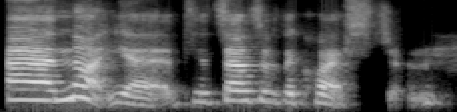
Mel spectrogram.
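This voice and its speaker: Woman acting old Sicilian guardian, high pitch, very animated intonation, worried, cautioning, table read. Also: normal speed. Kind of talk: live table read of a film script.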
